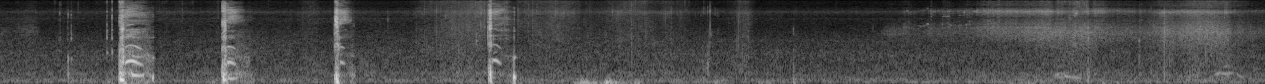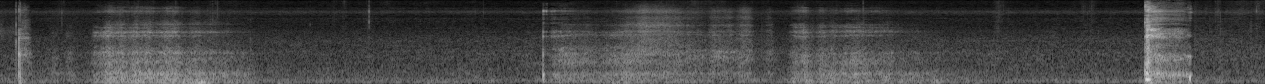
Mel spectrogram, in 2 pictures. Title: 悪寒と咳 chills and cough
